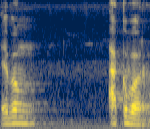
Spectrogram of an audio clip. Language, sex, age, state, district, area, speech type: Odia, male, 60+, Odisha, Jajpur, rural, spontaneous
